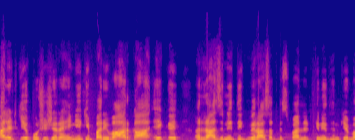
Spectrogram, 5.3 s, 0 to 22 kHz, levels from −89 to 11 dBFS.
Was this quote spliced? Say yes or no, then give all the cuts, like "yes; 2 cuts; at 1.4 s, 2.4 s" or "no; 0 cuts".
yes; 1 cut; at 4.2 s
